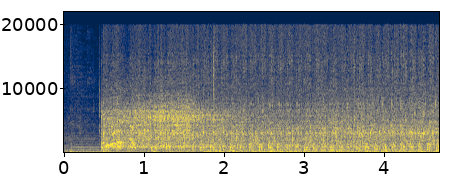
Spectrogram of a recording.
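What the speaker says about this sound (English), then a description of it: "Right, I'll fire it up." A Ford Fiesta car engine cranks briefly and catches, then settles into a loud, steady running rumble close by.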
